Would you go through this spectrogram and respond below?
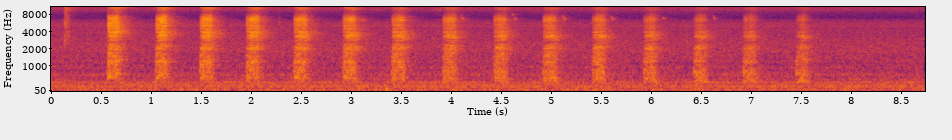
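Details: A chinchilla gives soft, breathy "pupu" puffs repeated about twice a second, a call of dissatisfaction or boredom, made when its owner looks at a phone or an unpleasant sound occurs.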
